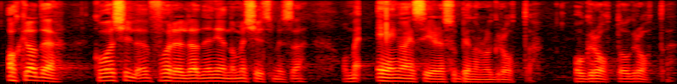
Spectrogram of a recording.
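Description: A man telling a lively testimony as a sermon, acting out the people he quotes. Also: mid-range voice. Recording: long hall reverb.

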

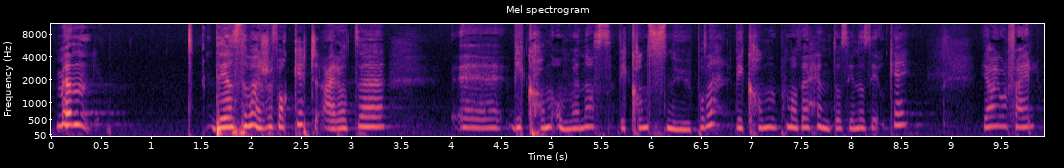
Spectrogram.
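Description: A woman's voice: sits high, a little mellow. A middle-aged woman preaching a personal testimony, emotional, laughing through tears and dropping to whispers. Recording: hall reverb.

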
